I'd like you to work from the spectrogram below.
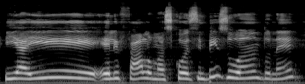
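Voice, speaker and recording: A woman's voice: sits high, steady tone, moderate pace, fairly bright tone. A middle-aged mother sharing family stories and her faith testimony on a church podcast. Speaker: podcast guest. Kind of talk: casual church podcast conversation.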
